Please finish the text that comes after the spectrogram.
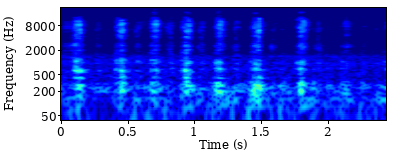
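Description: Scissors or shears cut fabric for a sweater sleeve in quick rhythmic strokes, about ten close, soft rasping snips in a row with no talk.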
